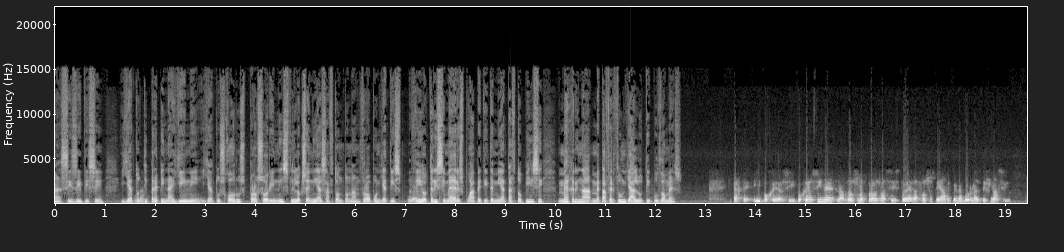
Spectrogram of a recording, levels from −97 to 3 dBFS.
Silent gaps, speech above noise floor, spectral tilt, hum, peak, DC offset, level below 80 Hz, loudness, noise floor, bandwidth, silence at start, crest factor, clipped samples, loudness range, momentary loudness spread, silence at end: none; 33 dB; -5.5 dB/octave; none; 0 dBFS; under 0.1%; -54 dBFS; -13 LUFS; -46 dBFS; 15.5 kHz; 0 s; 14 dB; under 0.1%; 2 LU; 7 LU; 0.35 s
